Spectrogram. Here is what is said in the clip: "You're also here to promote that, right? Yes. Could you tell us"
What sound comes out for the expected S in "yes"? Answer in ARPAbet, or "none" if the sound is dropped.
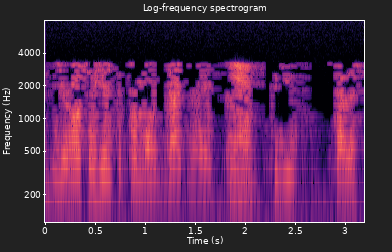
none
